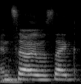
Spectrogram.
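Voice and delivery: normal talking voice

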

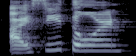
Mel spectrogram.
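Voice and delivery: high, loud urgent robot call; shouted. A narrator's reading. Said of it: "shouted Roz".

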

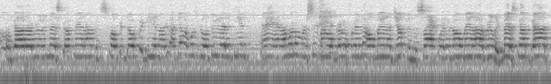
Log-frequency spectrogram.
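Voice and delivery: confessing sinner. Retold or imitated. Preacher voicing a backslider confessing at the altar, hushed plea. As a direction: murmur it like a guilty man at the altar. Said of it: "some guy, you know".

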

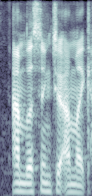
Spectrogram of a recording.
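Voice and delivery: ordinary talk, nothing marked

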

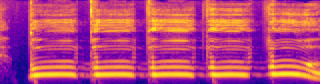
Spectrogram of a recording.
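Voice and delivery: very high monotone falsetto; aunt's squeaky, insistent cooing; threatening baby babble. A narrator's reading. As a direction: push nonsense syllables at a baby. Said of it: "rief sie drohend".

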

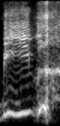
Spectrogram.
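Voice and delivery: very high squeal breaking into laughter; laughing. Retold or imitated. Husband admitting it to his wife, laughing squeal. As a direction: crack up on his own punchline.

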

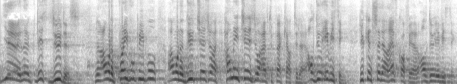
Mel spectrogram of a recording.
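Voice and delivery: bursting with eager energy to serve; pumped up. Retold or imitated. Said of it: "I was like".

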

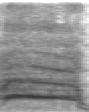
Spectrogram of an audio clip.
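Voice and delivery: long, loud mock crowd scream; imitated crowd screaming. Imitating fans losing it over the singer, loud scream. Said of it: "everyone's just like".

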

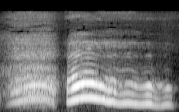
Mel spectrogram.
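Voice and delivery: gasp, then cry out loudly in fright; frightened cry. A narrator's reading. Brownies fleeing the king, in great fright. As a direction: gasp and high wailing cry. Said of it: "cried the three brownies in a great fright".

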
